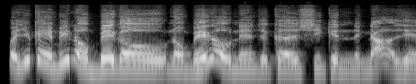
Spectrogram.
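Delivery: ordinary delivery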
